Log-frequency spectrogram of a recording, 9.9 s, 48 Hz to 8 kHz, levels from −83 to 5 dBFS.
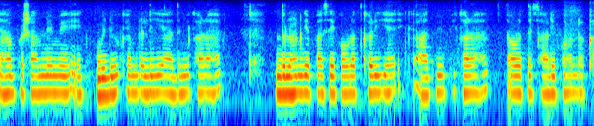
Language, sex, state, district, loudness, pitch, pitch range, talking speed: Hindi, female, Bihar, Vaishali, -19 LUFS, 185 Hz, 180-185 Hz, 180 wpm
